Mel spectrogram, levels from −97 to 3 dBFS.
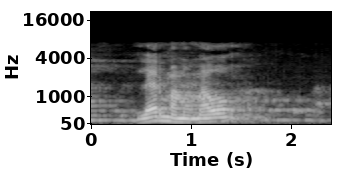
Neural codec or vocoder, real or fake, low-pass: codec, 16 kHz, 8 kbps, FreqCodec, smaller model; fake; 7.2 kHz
